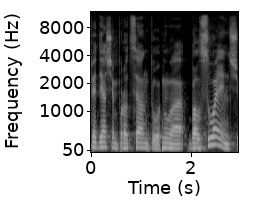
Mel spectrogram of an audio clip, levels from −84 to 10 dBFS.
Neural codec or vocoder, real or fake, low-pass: codec, 24 kHz, 3.1 kbps, DualCodec; fake; 10.8 kHz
